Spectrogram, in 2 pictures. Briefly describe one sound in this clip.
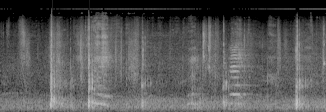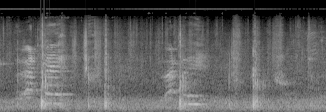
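A tennis ball is struck back and forth with sharp pops and bounces.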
